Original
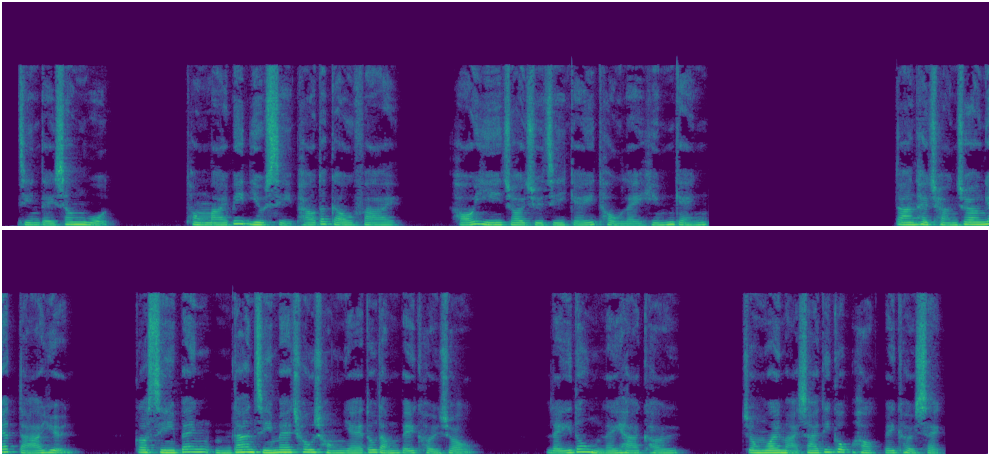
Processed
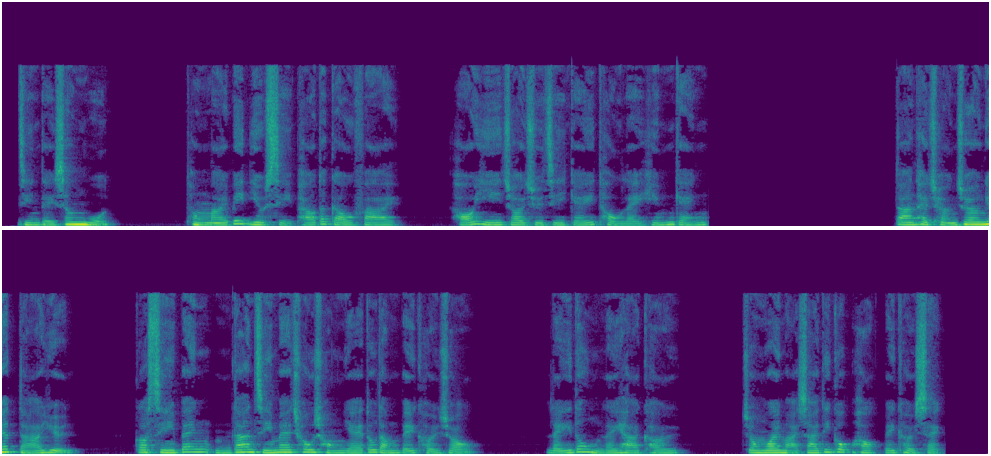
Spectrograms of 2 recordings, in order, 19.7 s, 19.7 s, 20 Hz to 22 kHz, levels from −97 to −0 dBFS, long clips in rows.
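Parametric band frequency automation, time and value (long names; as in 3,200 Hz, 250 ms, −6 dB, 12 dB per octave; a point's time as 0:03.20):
parametric band +12.5 dB 0.35 octaves
0:01.94 220 Hz
0:02.52 910 Hz
0:09.18 910 Hz
0:09.61 250 Hz
0:10.17 250 Hz
0:11.32 1,000 Hz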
